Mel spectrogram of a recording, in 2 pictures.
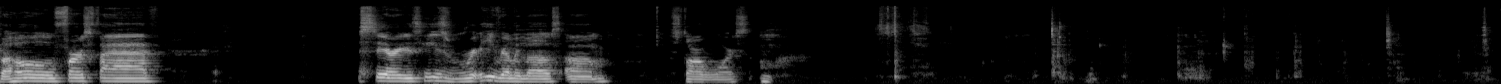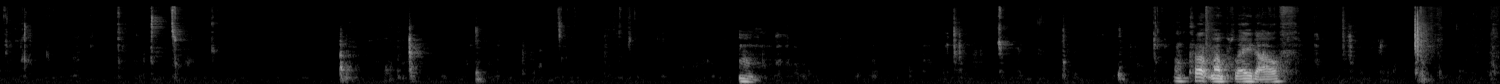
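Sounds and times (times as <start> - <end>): crunchy chewing bursts: 8.7 - 17.3, 19.7 - 26.8
person chewing and lip-smacking: 8.8 - 17.3, 18.4 - 27.2, 28.0 - 30.0.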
